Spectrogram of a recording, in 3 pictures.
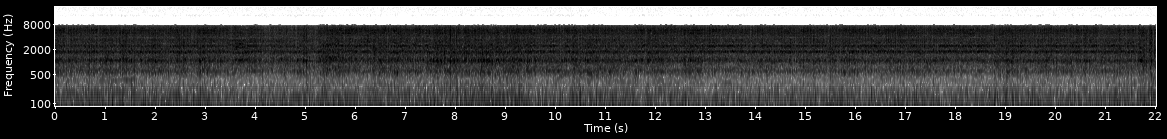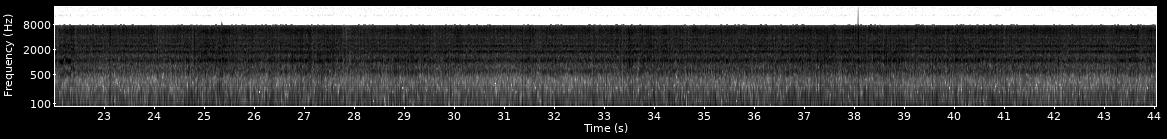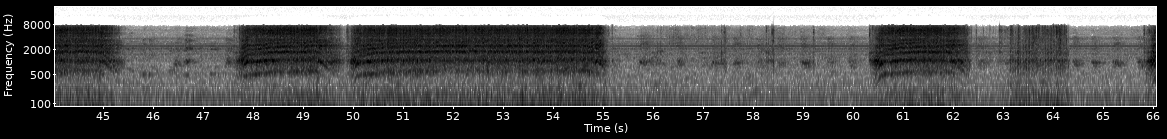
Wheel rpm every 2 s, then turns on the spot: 160, 160, 160, 160, 160, 160, 160, 160, 160, 160, 160, 160, 160, 160, 160, 160, 160, 160, 160, 160, 160, 160, 60, 20, 120, 140, 160, 50, 0, 0, 100, 20, 20.
54-56 62-64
